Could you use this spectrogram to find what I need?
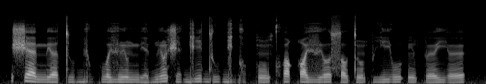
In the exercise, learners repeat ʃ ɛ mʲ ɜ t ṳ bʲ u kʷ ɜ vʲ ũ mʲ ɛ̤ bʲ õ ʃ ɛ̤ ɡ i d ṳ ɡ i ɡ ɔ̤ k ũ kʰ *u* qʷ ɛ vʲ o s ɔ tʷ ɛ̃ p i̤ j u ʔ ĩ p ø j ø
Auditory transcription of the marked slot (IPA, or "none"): o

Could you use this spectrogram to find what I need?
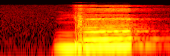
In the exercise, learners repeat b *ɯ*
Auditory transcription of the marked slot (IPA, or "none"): u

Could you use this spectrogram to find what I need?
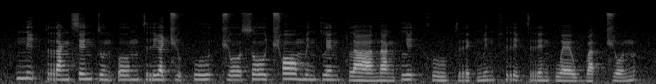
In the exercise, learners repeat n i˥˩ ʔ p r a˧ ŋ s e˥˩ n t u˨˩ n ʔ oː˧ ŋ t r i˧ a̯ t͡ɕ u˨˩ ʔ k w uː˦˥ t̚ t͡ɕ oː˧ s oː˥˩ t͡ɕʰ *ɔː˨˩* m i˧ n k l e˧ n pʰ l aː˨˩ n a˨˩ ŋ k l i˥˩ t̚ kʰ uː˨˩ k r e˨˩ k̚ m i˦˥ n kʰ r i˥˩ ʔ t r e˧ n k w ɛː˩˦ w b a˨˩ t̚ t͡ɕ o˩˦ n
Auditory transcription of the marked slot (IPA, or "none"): ɔː˥˩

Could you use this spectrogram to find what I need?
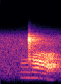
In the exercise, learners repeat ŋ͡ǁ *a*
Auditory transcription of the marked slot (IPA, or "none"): a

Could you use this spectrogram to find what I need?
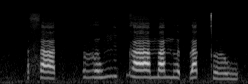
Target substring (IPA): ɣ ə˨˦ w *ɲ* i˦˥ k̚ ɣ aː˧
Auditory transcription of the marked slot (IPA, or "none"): ŋ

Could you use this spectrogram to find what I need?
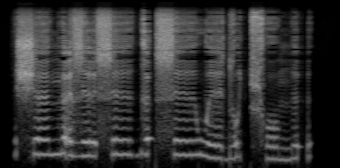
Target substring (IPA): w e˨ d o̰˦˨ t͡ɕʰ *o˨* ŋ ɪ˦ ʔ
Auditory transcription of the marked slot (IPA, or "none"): o˨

